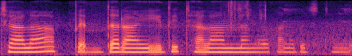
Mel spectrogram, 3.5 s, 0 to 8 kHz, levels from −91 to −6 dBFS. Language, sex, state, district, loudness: Telugu, female, Andhra Pradesh, Srikakulam, -23 LUFS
